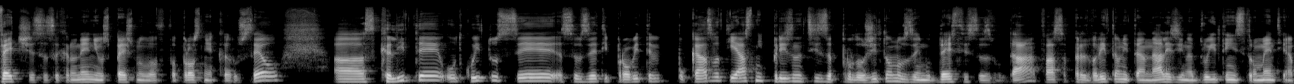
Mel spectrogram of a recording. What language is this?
Bulgarian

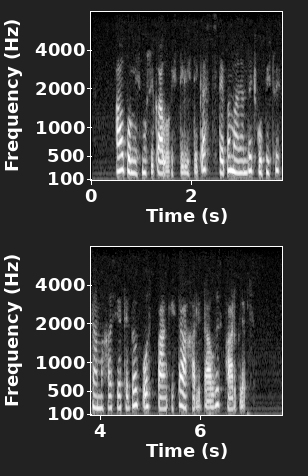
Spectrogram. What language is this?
Georgian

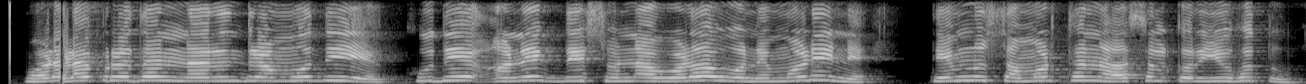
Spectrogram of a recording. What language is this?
Gujarati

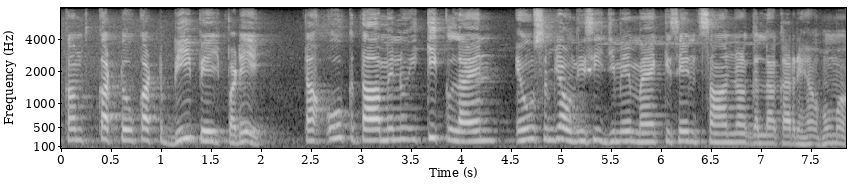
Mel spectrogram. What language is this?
Punjabi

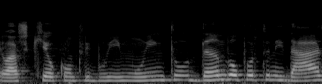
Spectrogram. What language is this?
Portuguese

